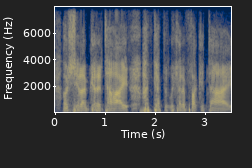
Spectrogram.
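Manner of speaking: very high, squeaky, frantic, panicked goblin voice. Voicing a goblin who sees the archer coming: panicked goblin voice. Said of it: "you hear him in Goblin, he's just like".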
